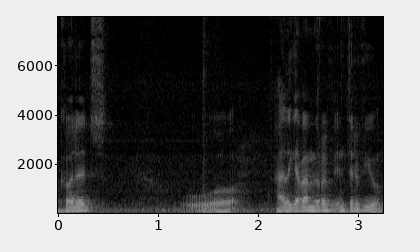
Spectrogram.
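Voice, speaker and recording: A man with an Arabic accent, with audible room echo. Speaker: international student. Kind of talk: interview. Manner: halting.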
